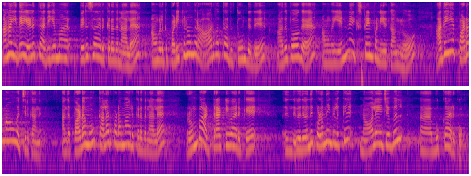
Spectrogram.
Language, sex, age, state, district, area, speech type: Tamil, female, 30-45, Tamil Nadu, Salem, urban, spontaneous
